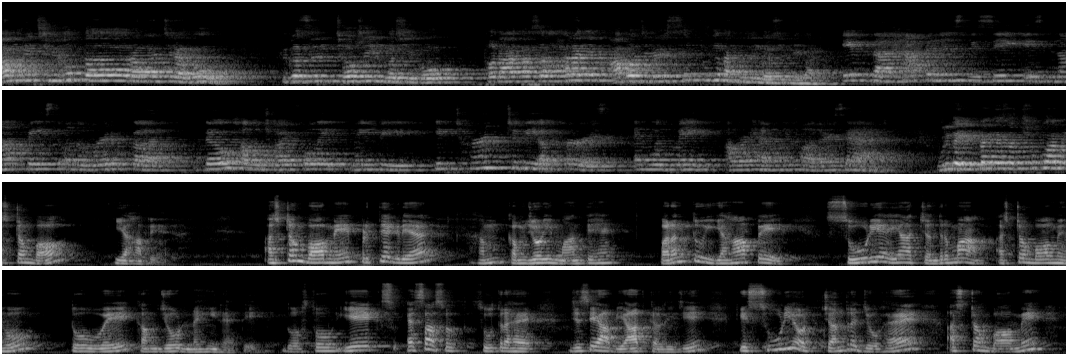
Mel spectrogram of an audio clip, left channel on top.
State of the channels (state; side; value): different; both; correlation 0.00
